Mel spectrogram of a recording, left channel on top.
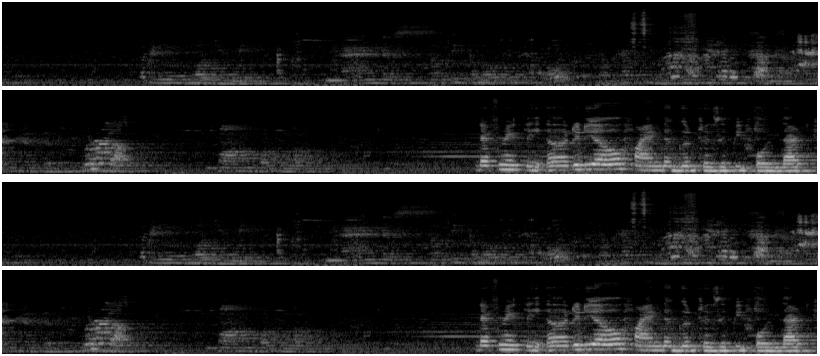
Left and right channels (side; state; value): both; identical; correlation 1.00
